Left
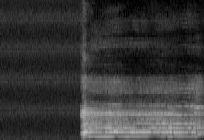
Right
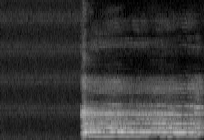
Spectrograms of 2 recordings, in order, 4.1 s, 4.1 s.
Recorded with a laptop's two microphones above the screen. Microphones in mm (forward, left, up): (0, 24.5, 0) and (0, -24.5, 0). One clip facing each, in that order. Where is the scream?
10° left (ahead or behind), 4 m; by 4.0 s 5° left (ahead or behind), 2.5 m.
